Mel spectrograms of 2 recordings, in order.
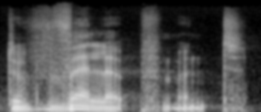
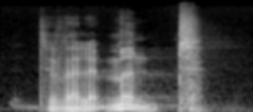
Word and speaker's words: development: So if I say the word, for example, development, obviously it has the stress on the second syllable, development. But if I then said, for example, development, then it's just it's really strange.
